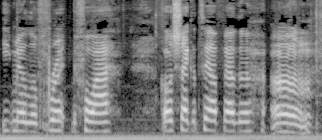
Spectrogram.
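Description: Bright-voiced young woman vlogging. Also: medium pitch, steady tone, moderate pace, a little hiss or hum. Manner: conversational, chatty, folksy. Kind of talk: casual vlog chat to camera. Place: inside a parked car. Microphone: phone at arm's length.

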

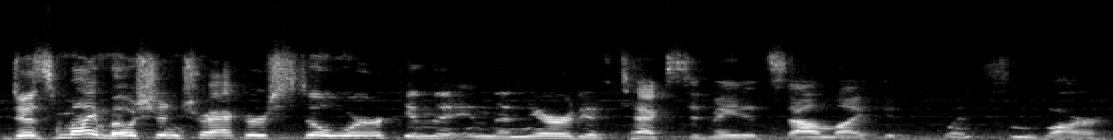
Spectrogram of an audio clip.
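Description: A man's voice: on the high side, normal speed, a bit bright, a little hiss or hum. A man chatting casually as a player in a tabletop roleplaying game. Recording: dull lo-fi audio with music.

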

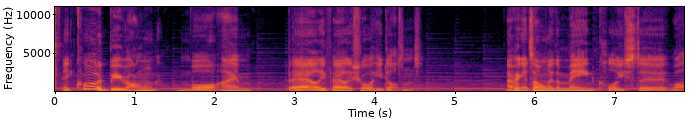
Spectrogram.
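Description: A man giving casual, rambling commentary while playing a video game. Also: on the low side. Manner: chatty, rambling, animated. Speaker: gaming YouTuber.

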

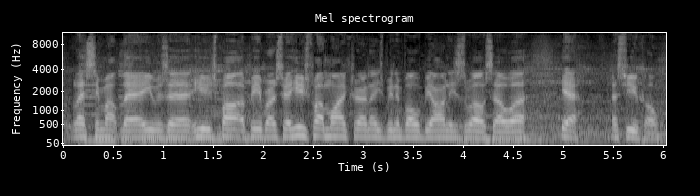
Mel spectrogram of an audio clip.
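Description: A hoarse male team captain giving a post-race interview outdoors at a stadium, breathless and elated. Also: a little high, level tone, rapid-fire, over music.

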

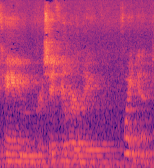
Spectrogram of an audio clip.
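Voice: mid-range voice, fairly even intonation, normal speed. Echoey sermon from a middle-aged pastor. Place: church sanctuary pulpit, indoors. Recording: very echoey hall, distant mic, faint noise.

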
